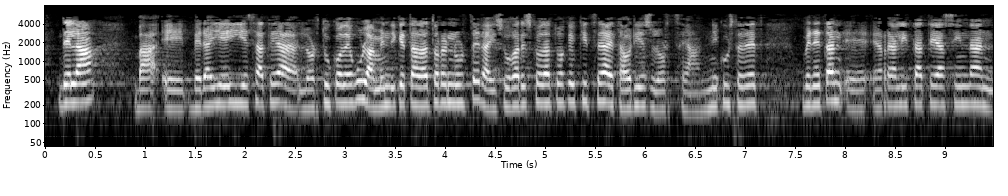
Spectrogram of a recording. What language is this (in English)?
Basque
